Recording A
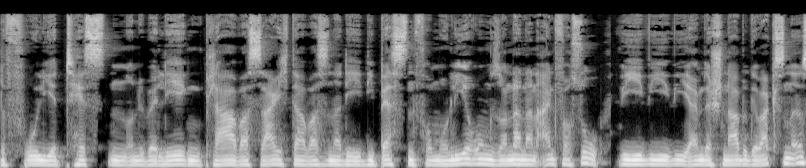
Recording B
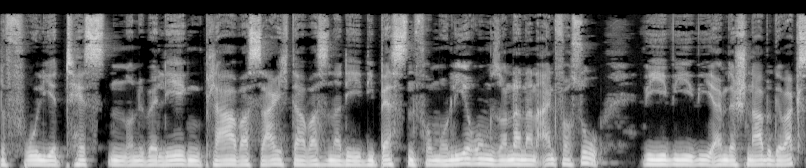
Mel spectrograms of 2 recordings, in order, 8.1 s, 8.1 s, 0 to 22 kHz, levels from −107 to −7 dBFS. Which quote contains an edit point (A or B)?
A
